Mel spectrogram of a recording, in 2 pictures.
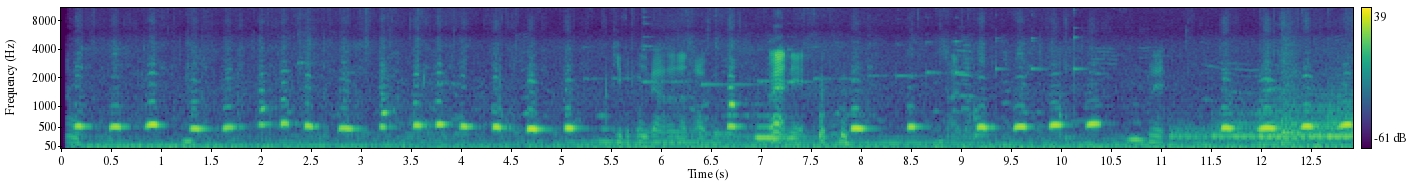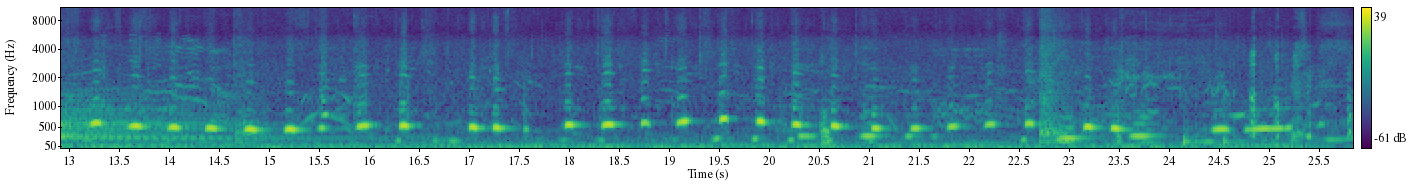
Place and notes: rudolstadt, theatre square, water orchestra - rudolstadt, theatre square, water orchestra 02
Another recording of the water orchestra. Here a violin player of the rudolstadt orchestra trying to intonate the tune of Freude schöner Götterfunken on a water pump organ.
soundmap d - topographic field recordings and social ambiences
6 October 2011, 16:21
